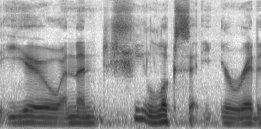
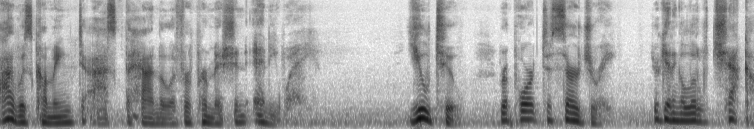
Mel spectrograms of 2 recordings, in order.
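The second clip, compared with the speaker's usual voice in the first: furious, scornful, mocking officer voice. A major confronts two pilots she caught off base: livid, not gentle. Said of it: "The major is the major is not being gentle about this. / She looks livid. / The major is the major is not being gentle about this".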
